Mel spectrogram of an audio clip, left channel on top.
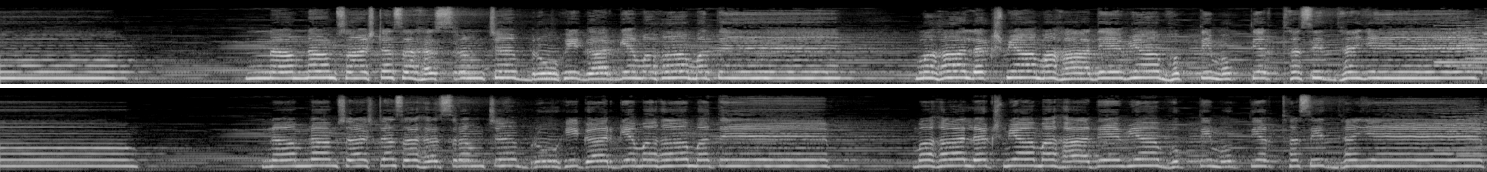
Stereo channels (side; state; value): right; quieter; 5.5 dB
